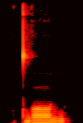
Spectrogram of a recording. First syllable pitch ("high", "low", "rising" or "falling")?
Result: high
